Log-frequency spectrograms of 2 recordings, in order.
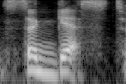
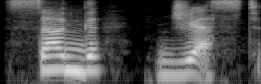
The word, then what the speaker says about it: suggest: of this word it's suggest so there's a g sound and then it's followed by a j sound suggest quickly happens there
